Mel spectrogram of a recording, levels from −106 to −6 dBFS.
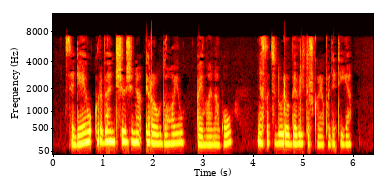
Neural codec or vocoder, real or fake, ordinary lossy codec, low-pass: none; real; AAC, 32 kbps; 7.2 kHz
